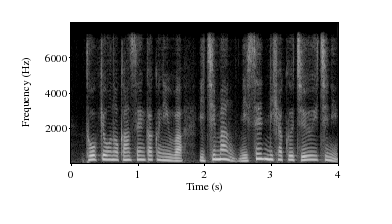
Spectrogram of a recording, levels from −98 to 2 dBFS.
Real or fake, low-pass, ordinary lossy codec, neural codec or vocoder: fake; 7.2 kHz; none; codec, 24 kHz, 0.9 kbps, DualCodec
